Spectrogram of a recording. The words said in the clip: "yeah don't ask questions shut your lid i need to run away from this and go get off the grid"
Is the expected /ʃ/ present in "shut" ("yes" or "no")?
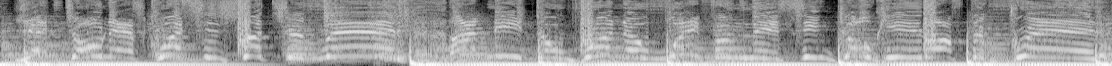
no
